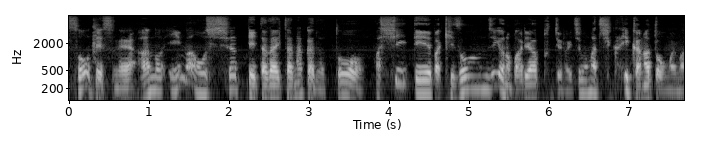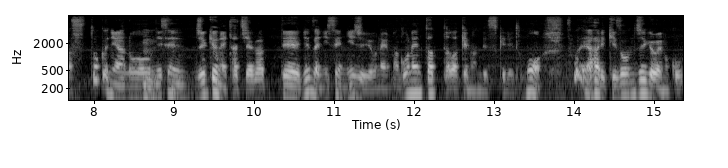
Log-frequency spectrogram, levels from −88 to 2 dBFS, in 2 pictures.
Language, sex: Japanese, male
